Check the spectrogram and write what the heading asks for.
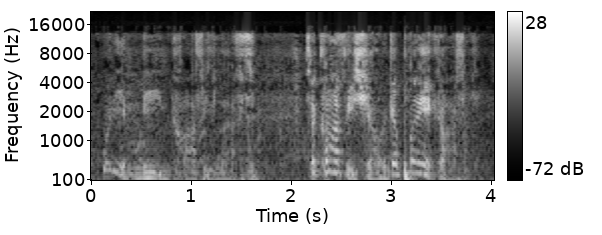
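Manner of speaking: lightly acted baffled shop worker, voice rising; incredulous coffee lady. Coffee lady answers a silly question.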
